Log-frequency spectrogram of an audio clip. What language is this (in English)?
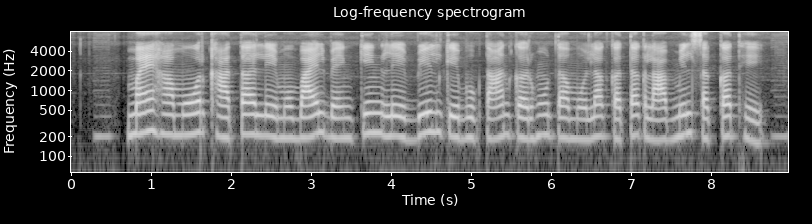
Chhattisgarhi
